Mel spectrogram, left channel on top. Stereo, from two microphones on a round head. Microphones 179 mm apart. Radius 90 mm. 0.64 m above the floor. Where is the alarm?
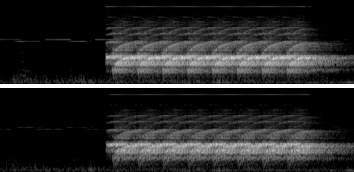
55° left (ahead or behind), 0.7 m.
